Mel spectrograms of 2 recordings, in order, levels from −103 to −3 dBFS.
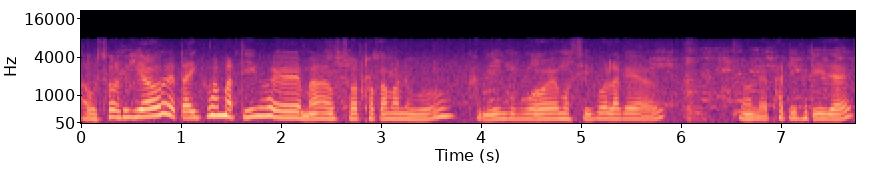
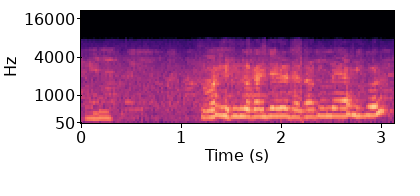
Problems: constant background noise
